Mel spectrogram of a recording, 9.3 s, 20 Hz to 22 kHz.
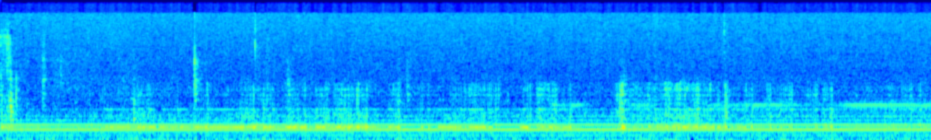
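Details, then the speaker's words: Steady low hum under the program sound of a 1928 RCA Victor Model 28V radio during re-alignment with a signal generator after new capacitors were fitted; it does not change with tuning, seems to modulate the audio signal, and its source is unconfirmed. "so the hum I'm hearing they can very clear hum coming out of speakers and I it sounds to me like it's modulating the audio signal"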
